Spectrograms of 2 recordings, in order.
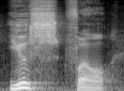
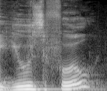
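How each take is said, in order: First: The ending sounds like 'full', a short vowel. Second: The ending sounds like 'fool', a long vowel. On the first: The speaker calls it right. "We don't say fool, we say full" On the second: The speaker calls it wrong. "we don't say useful"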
